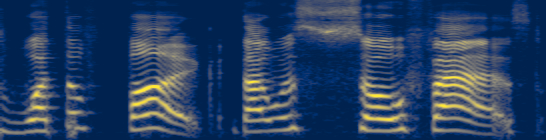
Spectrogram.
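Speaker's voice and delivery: loud, amazed retelling of a friend's reaction; imitating a stunned, delighted friend; excited outburst. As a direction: blurt it out in happy disbelief. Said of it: "and Rez goes".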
